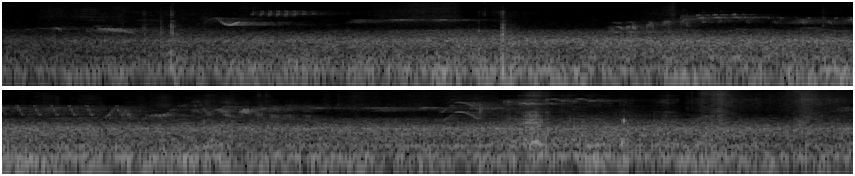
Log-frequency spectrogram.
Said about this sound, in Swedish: Ja, där var gräsand och bofink bland annat.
